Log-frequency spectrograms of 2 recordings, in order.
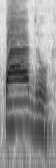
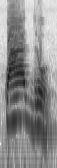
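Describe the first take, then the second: No difference in how they are said.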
